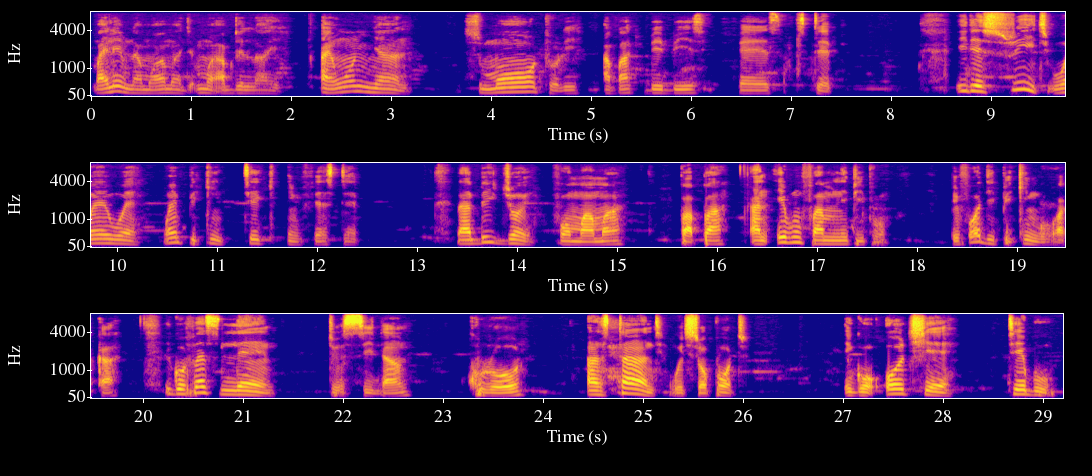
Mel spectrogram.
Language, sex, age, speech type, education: Nigerian Pidgin, male, 30-45, spontaneous, tertiary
